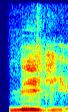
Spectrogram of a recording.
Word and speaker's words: Migi: Miji or Migi? Oh, it's me. Migi. Okay, I've been saying it wrong then.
